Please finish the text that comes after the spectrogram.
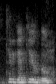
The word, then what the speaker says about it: Kyriakidou: Well, how do you pronounce it? It's Kyriakidou.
